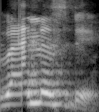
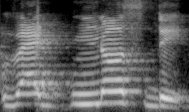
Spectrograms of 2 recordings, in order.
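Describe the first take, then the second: First: The d sound in the middle is silent. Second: The d sound in the middle is pronounced. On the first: The speaker calls it right. "આપણે ડી નથી બોલતા" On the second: The speaker calls it wrong. "not Wednesday"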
